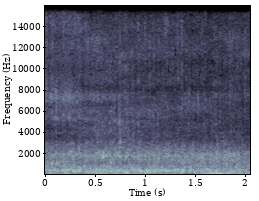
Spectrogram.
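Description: Water flows down a small waterfall and lands in white foam, making a steady, full rushing hiss with a low churning rumble underneath, continuous and unbroken throughout.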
